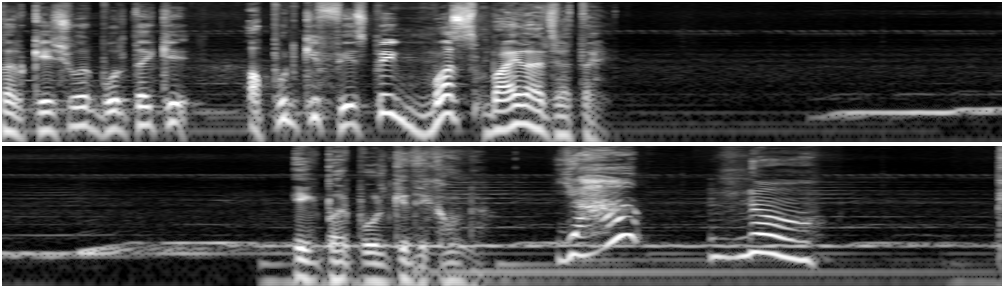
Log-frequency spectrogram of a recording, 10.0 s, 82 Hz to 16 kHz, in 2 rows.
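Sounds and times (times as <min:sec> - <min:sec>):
soft slow film score melody: 0:00.0 - 0:10.0.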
